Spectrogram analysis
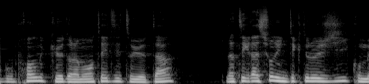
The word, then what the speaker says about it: Toyota: Et vous avez remarqué peut-être que je disais Toyoda et pas Toyota. Et c'est normal. La famille s'appelle bien Toyoda, mais Toyota étant plus facile à prononcer, eh bien ils ont tout simplement changé leur nom de famille pour des raisons marketing.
